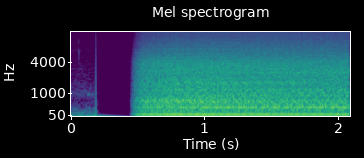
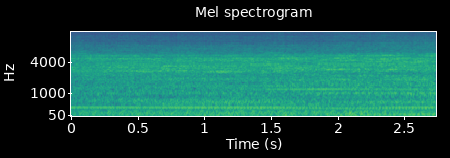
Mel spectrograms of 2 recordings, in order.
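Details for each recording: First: Lexus LS460 V8 after replacing the serpentine belt tensioner, idling steadily and evenly with no squeal, chirp or bearing rumble; the belt pulleys are now silent. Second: Lexus LS460 V8 at idle: a steady whirring whine and busy rattly chatter from the front of the engine, from a worn serpentine belt tensioner and idler pulley bearings.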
